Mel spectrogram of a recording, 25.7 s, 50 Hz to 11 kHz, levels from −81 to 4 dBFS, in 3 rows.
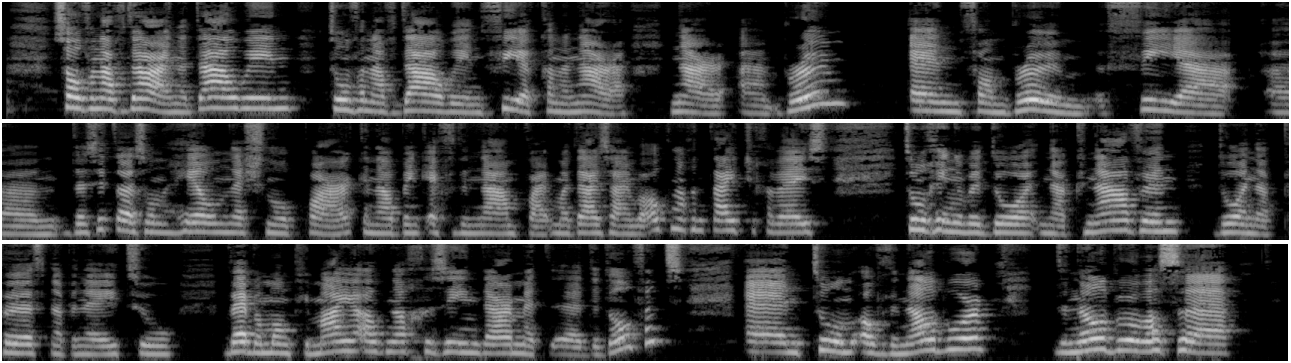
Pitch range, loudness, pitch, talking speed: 190-245 Hz, -21 LUFS, 215 Hz, 175 wpm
